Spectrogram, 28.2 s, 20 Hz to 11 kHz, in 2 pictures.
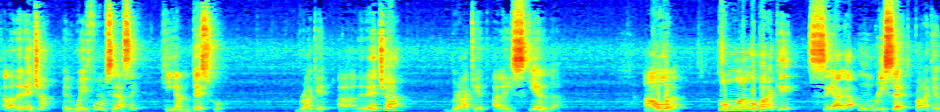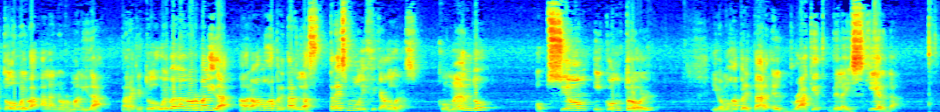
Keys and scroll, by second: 3.8 alt+super+[, 6.5 alt+super+], 15.6 alt+super+], 28.0 ctrl+alt+super+[.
